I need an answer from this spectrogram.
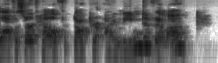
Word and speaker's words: de Villa: Eileen de Villa, whose name rhymes with another person who's famous. Cruella de Vil?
